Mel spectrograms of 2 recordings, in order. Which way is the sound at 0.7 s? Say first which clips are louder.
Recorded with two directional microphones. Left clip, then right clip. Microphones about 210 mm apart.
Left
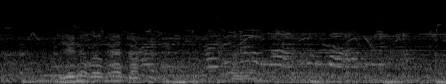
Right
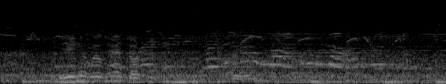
Even; 45° left (ahead or behind).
